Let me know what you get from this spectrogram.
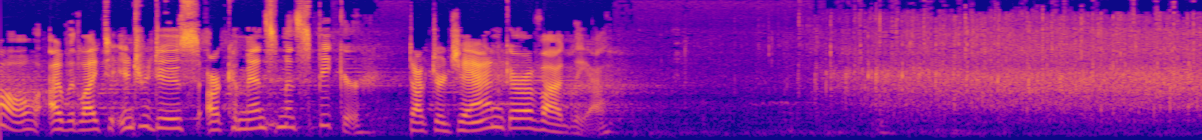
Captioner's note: applause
